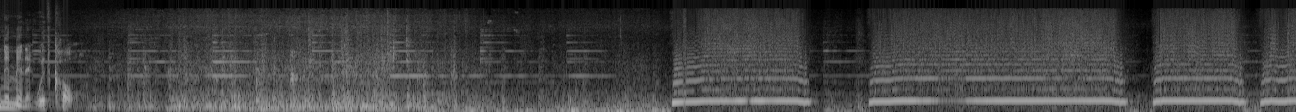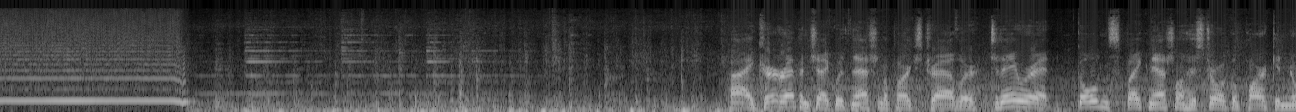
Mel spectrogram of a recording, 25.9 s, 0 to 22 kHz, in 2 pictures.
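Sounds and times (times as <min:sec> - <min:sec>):
speech: 0:00.0 - 0:01.4, 0:20.4 - 0:25.9
steam locomotive rumbling and chugging: 0:00.0 - 0:25.9
steam locomotive whistle blasts: 0:06.7 - 0:15.0.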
